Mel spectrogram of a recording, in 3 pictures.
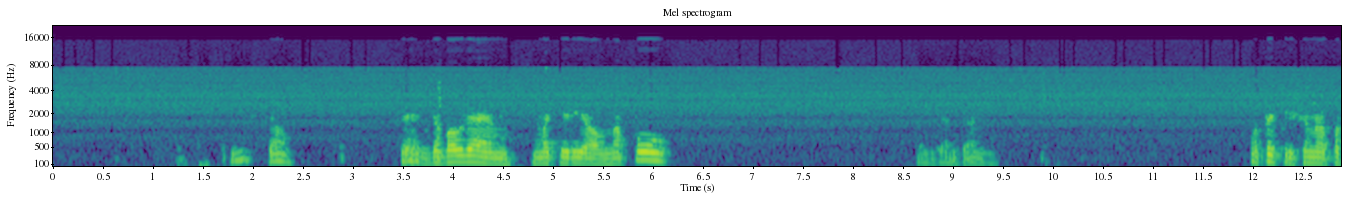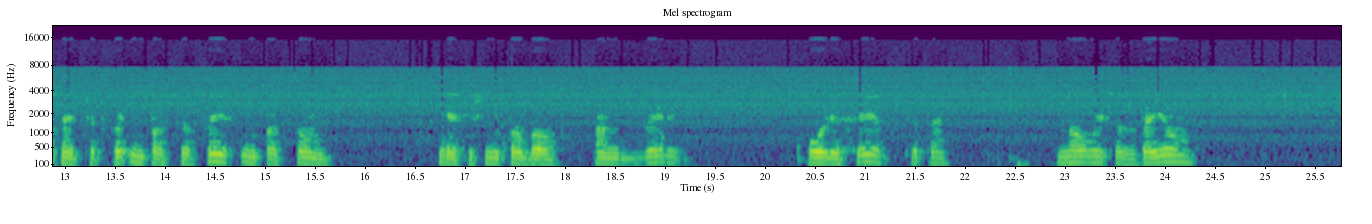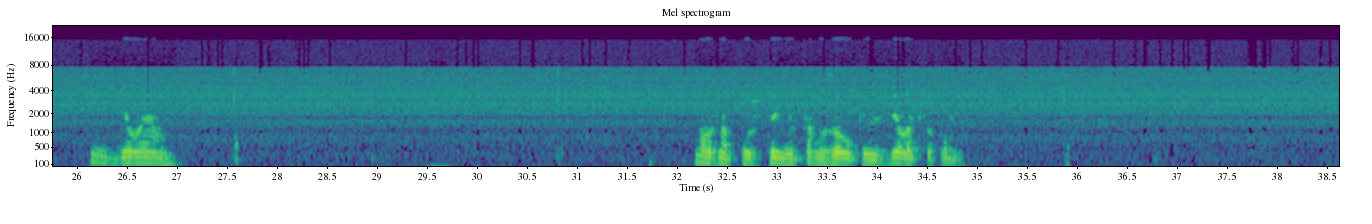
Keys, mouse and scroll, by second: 22.5 click, 23.8 click.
